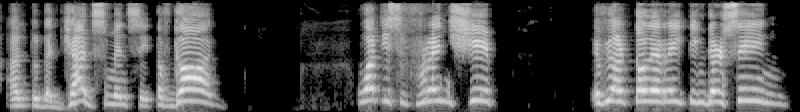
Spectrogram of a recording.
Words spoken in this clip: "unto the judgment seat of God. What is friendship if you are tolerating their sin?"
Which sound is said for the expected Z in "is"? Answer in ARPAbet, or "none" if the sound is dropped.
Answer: S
